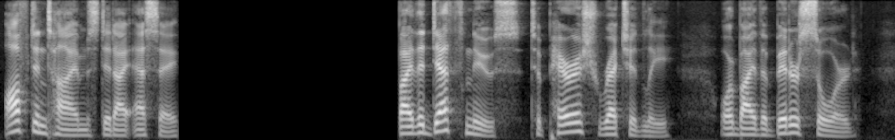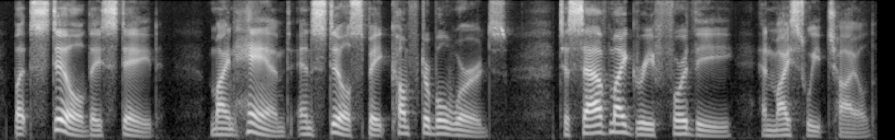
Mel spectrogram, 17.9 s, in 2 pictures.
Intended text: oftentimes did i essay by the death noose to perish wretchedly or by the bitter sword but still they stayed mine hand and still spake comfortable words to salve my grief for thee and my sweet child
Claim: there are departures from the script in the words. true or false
false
